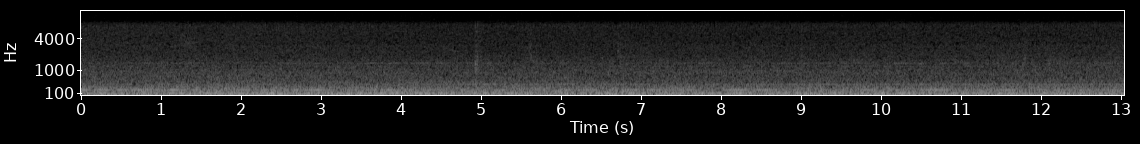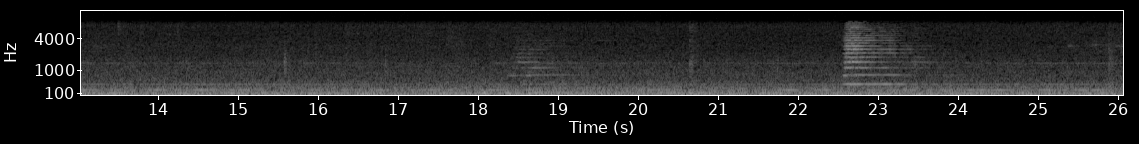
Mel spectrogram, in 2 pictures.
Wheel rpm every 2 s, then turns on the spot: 0, 0, 0, 0, 0, 0, 0, 0, 0, 0, 0, 0, 0.
none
